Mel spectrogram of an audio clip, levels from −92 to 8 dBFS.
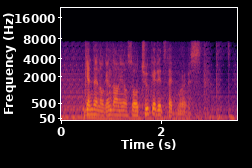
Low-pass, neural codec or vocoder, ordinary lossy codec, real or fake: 7.2 kHz; codec, 16 kHz, 0.4 kbps, LongCat-Audio-Codec; none; fake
